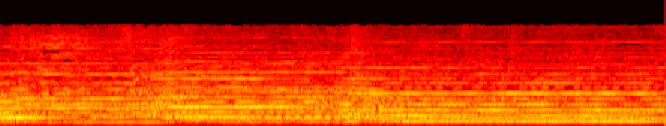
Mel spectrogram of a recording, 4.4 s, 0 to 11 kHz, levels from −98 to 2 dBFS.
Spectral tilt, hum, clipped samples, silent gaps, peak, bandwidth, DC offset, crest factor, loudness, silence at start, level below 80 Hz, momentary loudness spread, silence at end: -5.5 dB/octave; none; under 0.1%; none; -18 dBFS; 5.6 kHz; under 0.1%; 14 dB; -32 LUFS; 0 s; -68 dBFS; 3 LU; 0 s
